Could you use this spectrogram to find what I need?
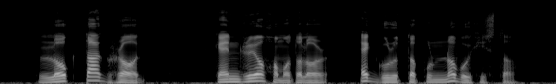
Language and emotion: Assamese, neutral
